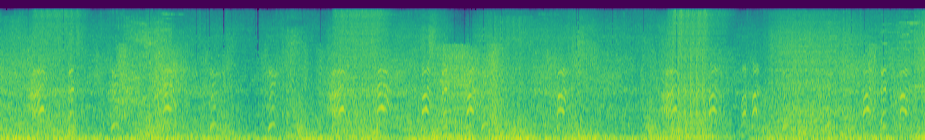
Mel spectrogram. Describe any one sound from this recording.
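Game attack effects burst and crash rapidly.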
